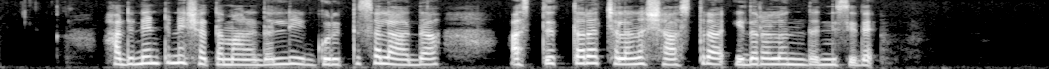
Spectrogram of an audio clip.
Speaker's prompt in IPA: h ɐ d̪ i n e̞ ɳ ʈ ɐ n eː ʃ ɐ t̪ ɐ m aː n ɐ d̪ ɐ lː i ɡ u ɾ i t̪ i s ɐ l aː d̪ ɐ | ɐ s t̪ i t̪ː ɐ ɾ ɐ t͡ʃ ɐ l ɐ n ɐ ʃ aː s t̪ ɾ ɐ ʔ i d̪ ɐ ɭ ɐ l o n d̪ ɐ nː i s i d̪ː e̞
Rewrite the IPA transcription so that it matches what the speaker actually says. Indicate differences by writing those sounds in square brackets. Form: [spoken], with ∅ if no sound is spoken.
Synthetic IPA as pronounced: h ɐ d̪ i n e̞ ɳ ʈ ɐ n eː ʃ ɐ t̪ ɐ m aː n ɐ d̪ ɐ lː i ɡ u ɾ i t̪ i s ɐ l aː d̪ ɐ | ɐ s t̪ i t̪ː ɐ ɾ ɐ t͡ʃ ɐ l ɐ n ɐ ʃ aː s t̪ ɾ ɐ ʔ i d̪ ɐ [ɾ] ɐ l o n d̪ ɐ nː i s i [d̪] e̞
